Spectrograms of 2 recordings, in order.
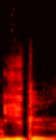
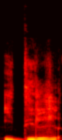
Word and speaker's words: Idil: Er sagt Idel. Ja, Idel. Ja, aber das ist doch, wie denn? Der wird Idil ausgesprochen, also schön. Idil. Ne, und warum machst du das? Oh, wozu? Idil. Idyll. Idyll. Perfekt, Idyll. super.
